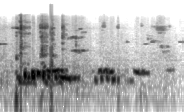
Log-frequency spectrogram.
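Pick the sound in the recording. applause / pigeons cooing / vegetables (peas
pigeons cooing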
